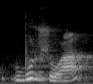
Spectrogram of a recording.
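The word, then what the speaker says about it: bourgeois: вони передають звук уа наприклад бужуа буж ну буржуа Я думаю це вам вже зрозуміло це слово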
